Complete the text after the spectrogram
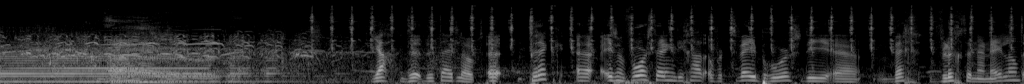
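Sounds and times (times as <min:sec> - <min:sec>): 
commercial-break jingle with brassy honking horn-like tones: 0:00.0 - 0:02.9
laughter: 0:00.0 - 0:05.1
speech: 0:03.7 - 0:10.2.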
